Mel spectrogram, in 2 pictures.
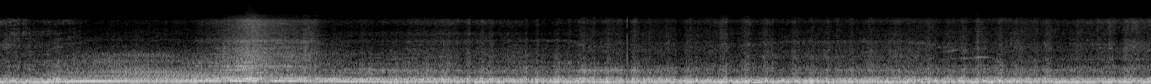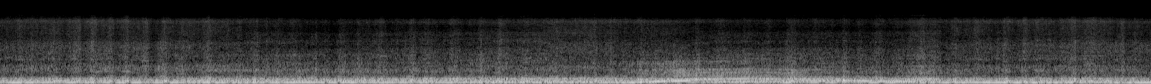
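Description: Car engine idling loudly, revved up and back down twice: once early, then again near the end. A brief burst of noise comes near the top of the first rev.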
